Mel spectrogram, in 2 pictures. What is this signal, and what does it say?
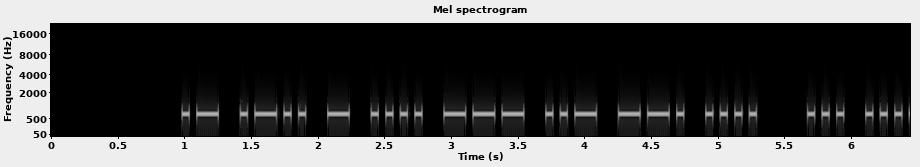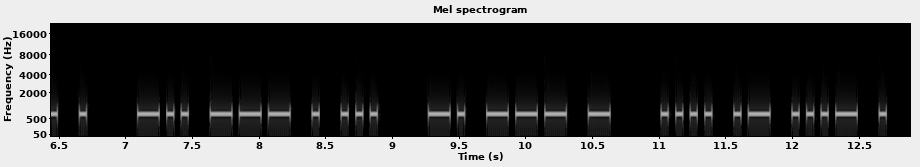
Morse code, heard as a keyed tone, about 22 wpm, 700 Hz. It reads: ALTHOUGH SHE DOES NOT HAVE
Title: Sentences from Top 1000 Words - Review Part 3 - 22wpm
